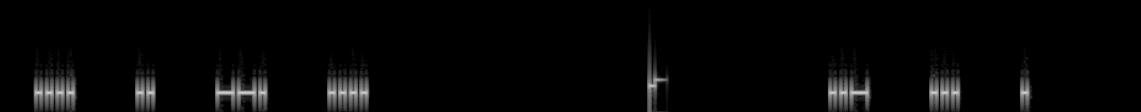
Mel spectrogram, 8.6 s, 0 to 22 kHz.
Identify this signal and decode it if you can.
Morse code, heard as a keyed tone, about 30 wpm, spaced as for 14 wpm, 700 Hz. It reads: HIGH USE
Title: 4x Character Spacing - Top 300 Words - 30wpm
